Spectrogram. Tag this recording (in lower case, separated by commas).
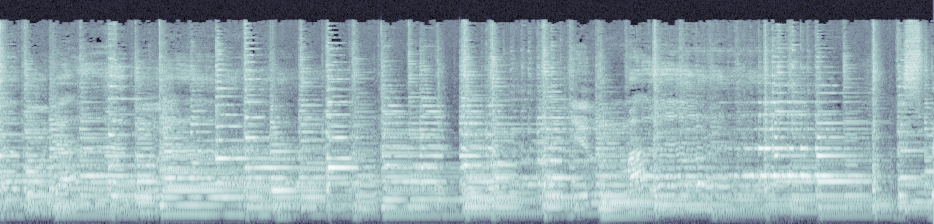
music, mandolin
